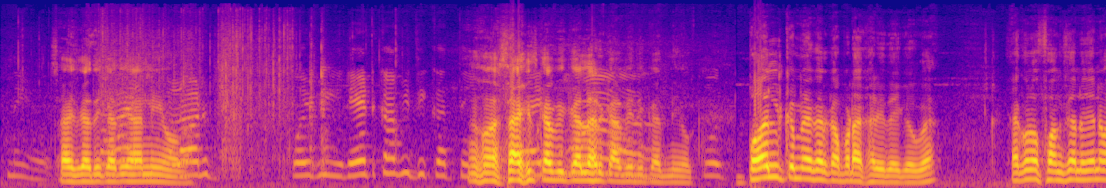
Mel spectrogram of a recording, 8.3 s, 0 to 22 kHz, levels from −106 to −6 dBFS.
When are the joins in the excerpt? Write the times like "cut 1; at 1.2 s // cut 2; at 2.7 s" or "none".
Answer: cut 1; at 5.4 s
